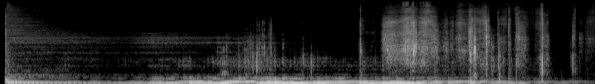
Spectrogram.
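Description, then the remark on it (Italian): A heavy train rumbles low and steady while harsh metallic brake screeches and grinding scrapes rise over it, growing more jagged and intermittent toward the end, as it passes Perm station at dusk. No voices are heard. “Con un lacerante stridore di freni, la stazione di Perm passò via dal finestrino immersa nel crepuscolo.”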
